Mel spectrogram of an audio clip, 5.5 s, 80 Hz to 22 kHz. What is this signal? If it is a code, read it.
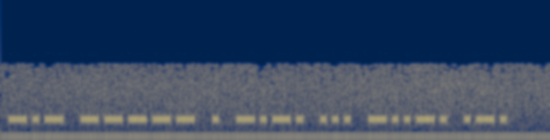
Morse code, heard as a keyed tone, about 20 wpm, 600 Hz, with noise. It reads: K0ECS/R
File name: K0ECS 1454700MHz Johnson County RACES and Skywarn Repeater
